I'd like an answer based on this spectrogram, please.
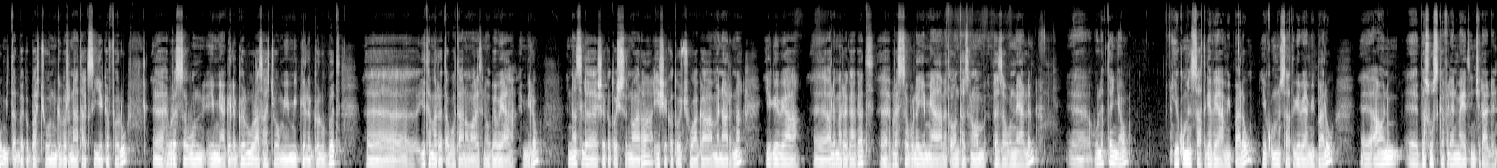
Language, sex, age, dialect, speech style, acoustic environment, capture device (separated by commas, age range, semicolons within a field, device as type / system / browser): Amharic, male, 35-44, Ethiopia - Addis Ababa, relaxed, silence, mobile / Linux / Chrome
